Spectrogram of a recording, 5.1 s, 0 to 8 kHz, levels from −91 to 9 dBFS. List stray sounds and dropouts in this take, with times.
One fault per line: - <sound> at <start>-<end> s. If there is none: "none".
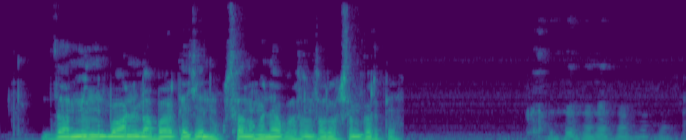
- laugh at 3.9-5.1 s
